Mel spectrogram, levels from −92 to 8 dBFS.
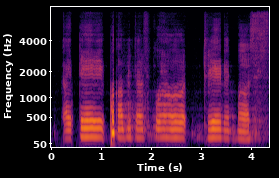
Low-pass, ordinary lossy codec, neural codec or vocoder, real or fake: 7.2 kHz; none; codec, 24 kHz, 1 kbps, SNAC; fake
